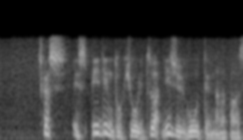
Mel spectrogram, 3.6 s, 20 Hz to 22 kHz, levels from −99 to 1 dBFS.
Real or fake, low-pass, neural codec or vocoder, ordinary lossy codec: fake; 7.2 kHz; vocoder, 24 kHz, 100 mel bands, Vocos; Opus, 24 kbps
